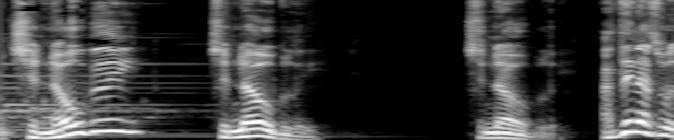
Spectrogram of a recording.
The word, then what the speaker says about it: Chernobyl: Chernobyl is how it's pronounced.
